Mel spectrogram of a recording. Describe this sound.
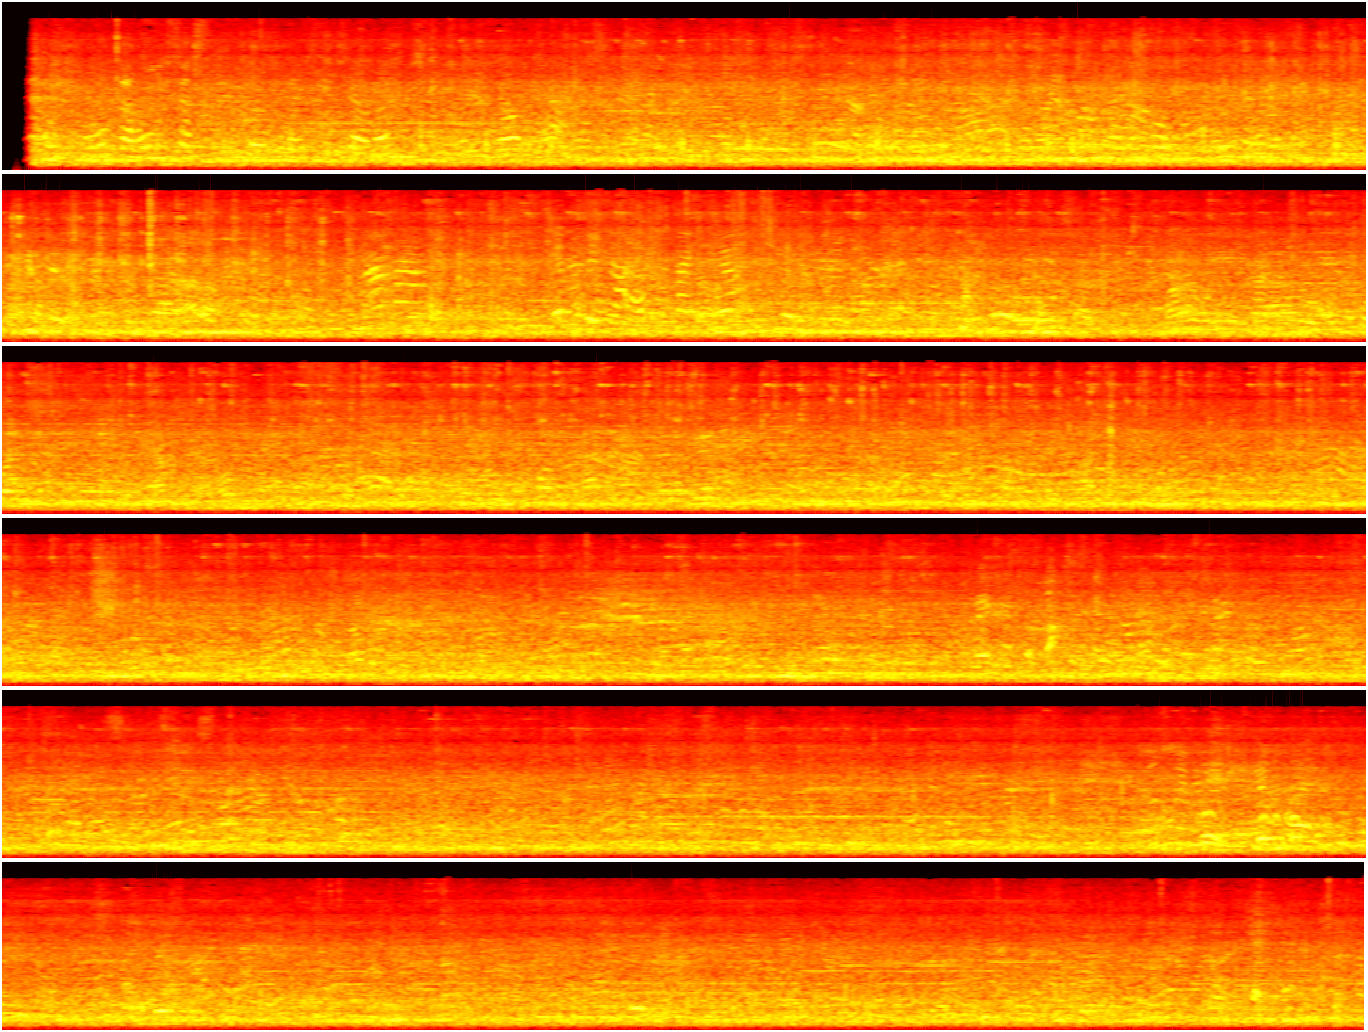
Hoogstraat-Rotterdam
People shopping in and around Hoogstraat (= highstreet) in the centre of Rotterdam. It's a pedestrian zone, so you hear no cars or even bikes.
ambience, city, field-recording, people, street, urban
